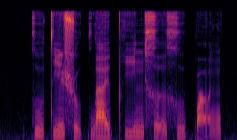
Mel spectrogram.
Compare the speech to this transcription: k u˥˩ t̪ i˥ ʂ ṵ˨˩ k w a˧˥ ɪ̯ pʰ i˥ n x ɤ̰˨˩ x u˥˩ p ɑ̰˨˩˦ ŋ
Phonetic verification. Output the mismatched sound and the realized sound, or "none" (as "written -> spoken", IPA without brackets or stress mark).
none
